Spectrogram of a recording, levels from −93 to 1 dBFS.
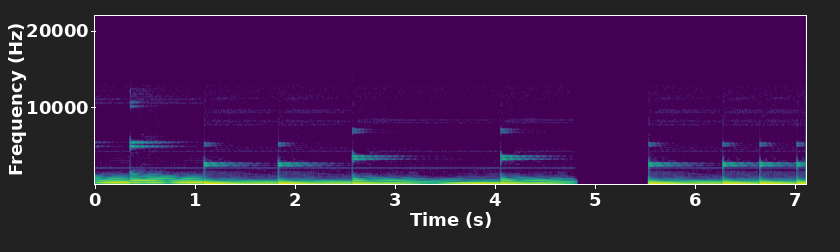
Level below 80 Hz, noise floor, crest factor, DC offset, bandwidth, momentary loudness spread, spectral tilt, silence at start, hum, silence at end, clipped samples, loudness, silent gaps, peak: -38 dBFS; under -90 dBFS; 12 dB; under 0.1%; 5.8 kHz; 9 LU; -12.5 dB/octave; 0 s; none; 0 s; under 0.1%; -15 LUFS; 4.83-5.53 s; -2 dBFS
